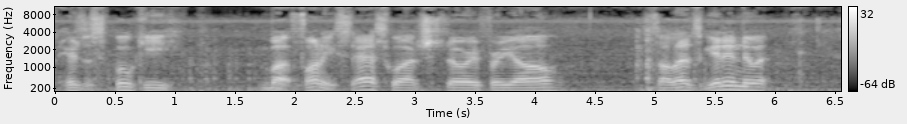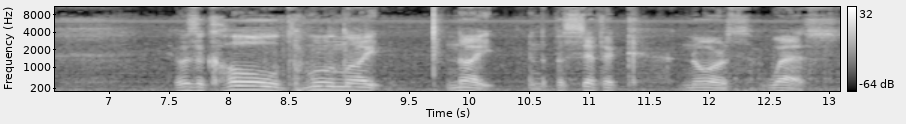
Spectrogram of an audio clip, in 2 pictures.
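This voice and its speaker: A man's voice: on the low side, a little hiss or hum. A man hosting a ghost story channel, telling a tale casually with loose self-corrections and dramatic emphasis. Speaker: storyteller host.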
